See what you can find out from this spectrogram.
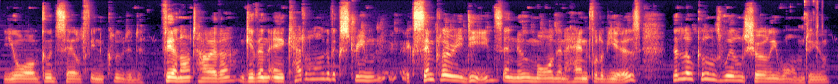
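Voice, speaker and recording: A man voicing a courteous, formal innkeeper who mentors adventurers in a fantasy game, speaking in measured, archaic phrases. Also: on the high side, animated, dark tone, soft background music, voice pushed up. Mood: courteous, welcoming. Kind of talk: read-aloud game character dialogue.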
